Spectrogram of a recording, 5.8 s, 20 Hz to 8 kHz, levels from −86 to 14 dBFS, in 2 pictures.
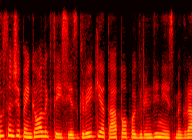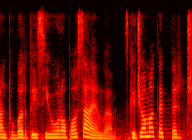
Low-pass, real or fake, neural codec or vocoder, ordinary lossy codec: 7.2 kHz; fake; codec, 16 kHz, 1 kbps, X-Codec, WavLM features, trained on Multilingual LibriSpeech; Opus, 64 kbps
